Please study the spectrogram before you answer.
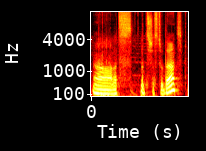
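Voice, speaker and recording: A man's voice: mid-range voice, sing-song, slow, a little mellow, dry recording, faint music behind. A man with a German accent doing casual live coding commentary, hesitantly thinking aloud in fragments. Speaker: live-streaming programmer.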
